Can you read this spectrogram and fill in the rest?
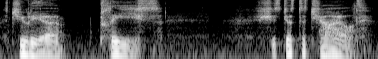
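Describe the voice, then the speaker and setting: An actor playing a hesitant, gentle scientist in a game, with a husky voice and halting, measured delivery. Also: male voice, fairly low pitch, lively intonation, exaggerated voice. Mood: pleading.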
